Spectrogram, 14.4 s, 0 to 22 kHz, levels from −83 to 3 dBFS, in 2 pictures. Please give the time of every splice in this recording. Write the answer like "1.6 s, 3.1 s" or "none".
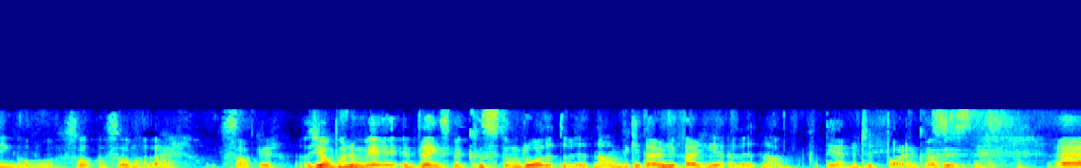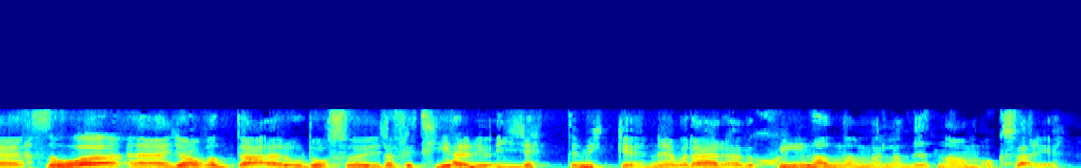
7.4 s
